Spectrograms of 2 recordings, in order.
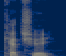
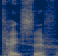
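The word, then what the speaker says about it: Cait Sith: shallow though i hate ketchy and yes it's pronounced ketchy it's a reference to a gaelic fairy don't worry i was pronouncing it kate siff until i learned this too his sacrifice is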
